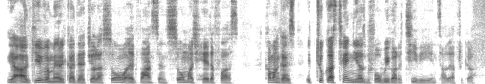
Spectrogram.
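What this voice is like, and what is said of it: South African accent. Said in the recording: “we are in South Africa. I'm sure you can hear by the accents”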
